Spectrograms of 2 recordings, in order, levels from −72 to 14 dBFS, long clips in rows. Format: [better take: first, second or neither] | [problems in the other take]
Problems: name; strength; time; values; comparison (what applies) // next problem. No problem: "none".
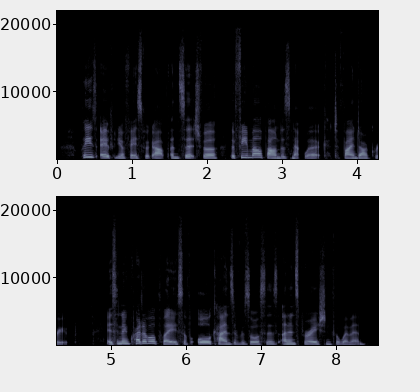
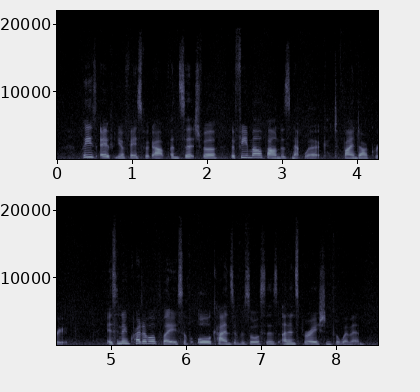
first | hiss; noticeable; throughout; 20 dB below the speech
